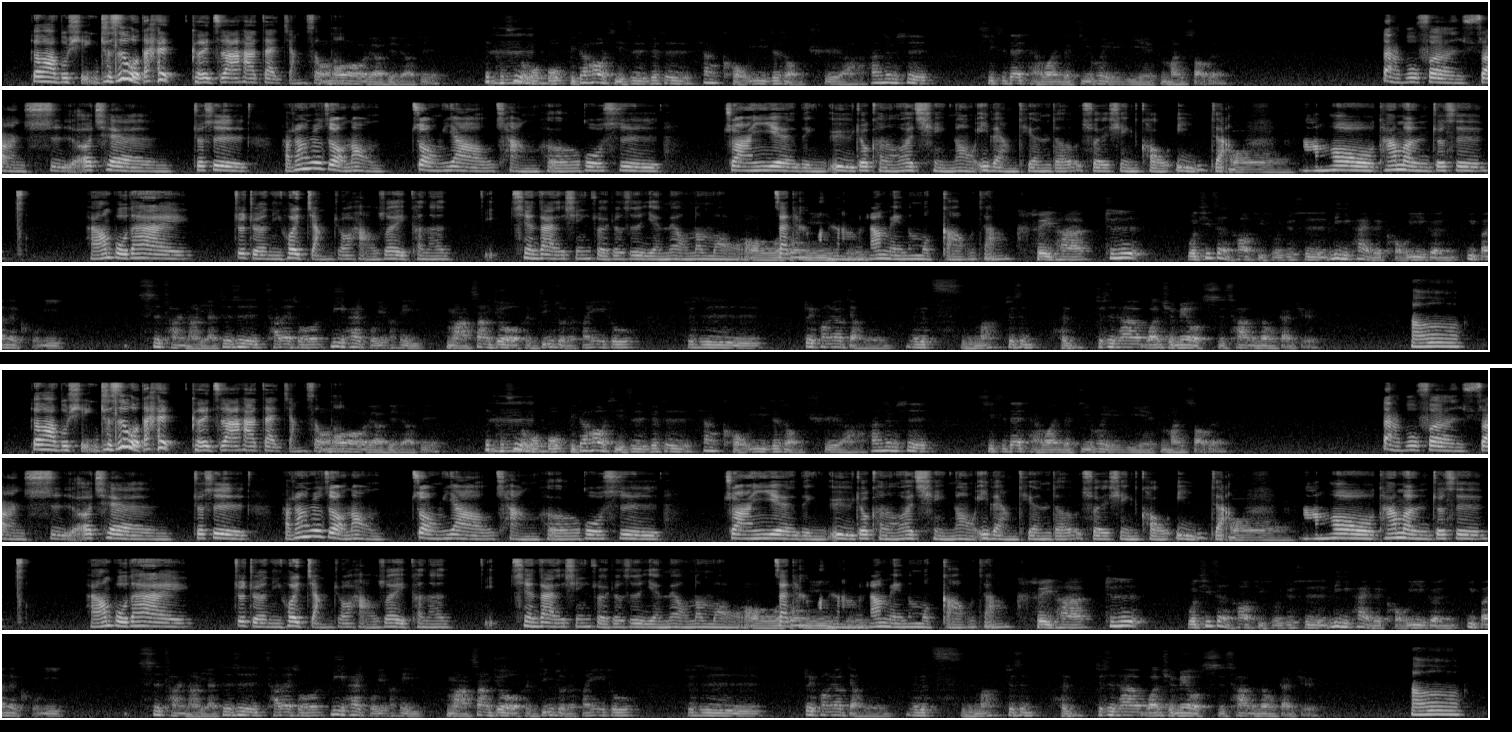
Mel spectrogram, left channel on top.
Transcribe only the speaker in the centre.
对话不行，可是我大概可以知道他在讲什么。
嗯，
大部分算是，而且就是好像就只有那种重要场合或是专业领域，就可能会请那种一两天的随行口译这样。
然后他们就是好像不太就觉得你会讲就好，所以可能现在的薪水就是也没有那么在台湾啦，
好像没那么高这样。
哦，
